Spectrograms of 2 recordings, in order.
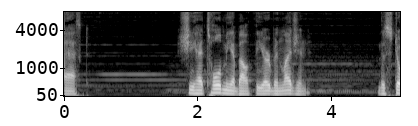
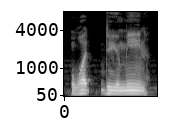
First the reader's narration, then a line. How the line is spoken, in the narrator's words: asked shakily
